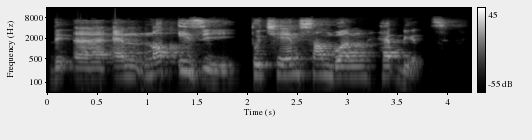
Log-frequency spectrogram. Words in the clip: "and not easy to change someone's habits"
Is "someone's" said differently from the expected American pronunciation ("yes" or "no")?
yes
